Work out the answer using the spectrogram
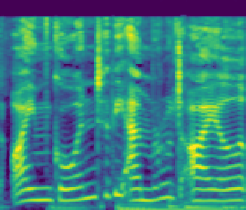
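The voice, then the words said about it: Bad put-on Irish accent. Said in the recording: “that terrible impression ... My inner Lucky Charms leprechaun got the best of me. Any citizens of Ireland, forgive me”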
